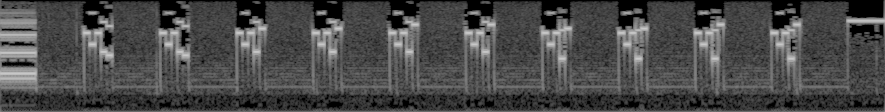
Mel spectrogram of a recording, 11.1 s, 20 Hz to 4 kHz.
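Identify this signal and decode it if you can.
Five-tone selective call (ZVEI), heard as quick runs of five tones, tones of about 70 ms. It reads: 85832 85832 85839 85839 85830 85830 85819 85819 85810 85810
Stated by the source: ZVEI five-tone selective call 85278 received by SDR.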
